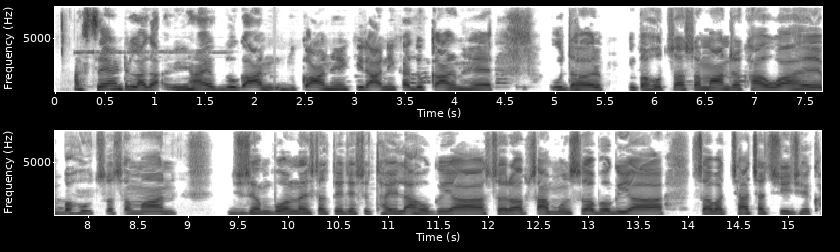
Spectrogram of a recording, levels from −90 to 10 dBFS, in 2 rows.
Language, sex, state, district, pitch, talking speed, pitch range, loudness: Hindi, male, Bihar, Jamui, 200 Hz, 165 wpm, 190-210 Hz, -14 LUFS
